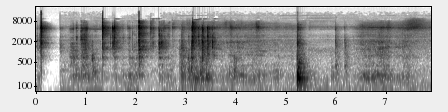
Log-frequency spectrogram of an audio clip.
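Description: A wooden dinghy rudder blade being handled and swung on its bolt pivot in the wooden rudder head: scattered knocks of wood on wood and small clicks of the metal pin and washers, with one louder knock about five seconds in.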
